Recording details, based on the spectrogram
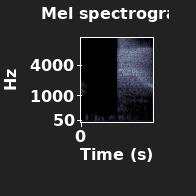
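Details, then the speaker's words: Vocal imitation by a clinician of a woman's right-sided, pulse-synchronous, high-pitched whooshing pulsatile tinnitus: a single brief high-pitched hissing whoosh, a sound type linked to arterial causes. "she is right-sided pulsynchronous pulse little tennis she describes it as a high-pitched kind of whooshing so we describe we we talk about this with our patients we have them sing it to us"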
